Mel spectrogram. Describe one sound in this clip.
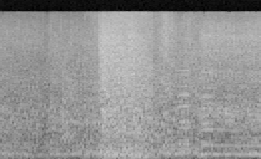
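A car whooshes past in a sudden burst of noise.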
